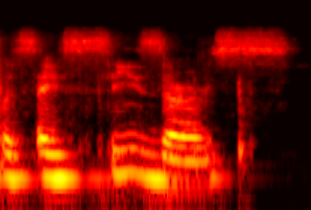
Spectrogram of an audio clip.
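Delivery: scissors said slowly, both double S as Z; slow model word. Shown as a demonstration. Teacher showing students how scissors sounds, slowly. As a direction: stretch scissors out for learners. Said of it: "In English".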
